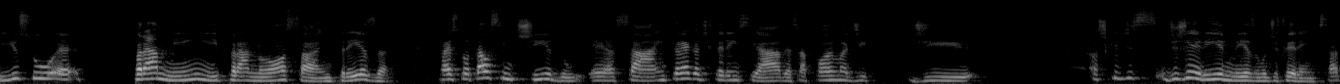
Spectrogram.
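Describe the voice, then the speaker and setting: Her pitch swings very widely as this woman talks at a very slow pace. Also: medium pitch for a woman. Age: 60s. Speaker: business founder. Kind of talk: interview. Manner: hesitant, many fillers.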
